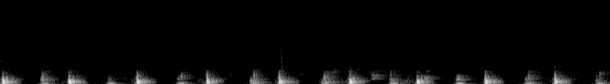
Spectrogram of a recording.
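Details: Normal heartbeat during recovery after exercise: steady, clear lub-dub heart sounds at about 88 beats a minute.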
